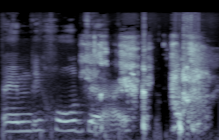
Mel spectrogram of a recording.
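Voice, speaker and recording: A woman's voice: a little high, level tone, slow pace, a crowd in the background. A woman chatting casually while playing a video game at home, joking at her own expense and swearing freely. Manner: swears freely, jokey, self-mocking. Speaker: gamer. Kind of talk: casual gaming chat. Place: home apartment. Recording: background noise with mouse clicks.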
